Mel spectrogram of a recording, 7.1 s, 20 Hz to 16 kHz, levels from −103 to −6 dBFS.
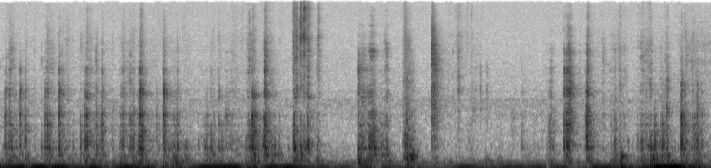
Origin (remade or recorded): recorded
